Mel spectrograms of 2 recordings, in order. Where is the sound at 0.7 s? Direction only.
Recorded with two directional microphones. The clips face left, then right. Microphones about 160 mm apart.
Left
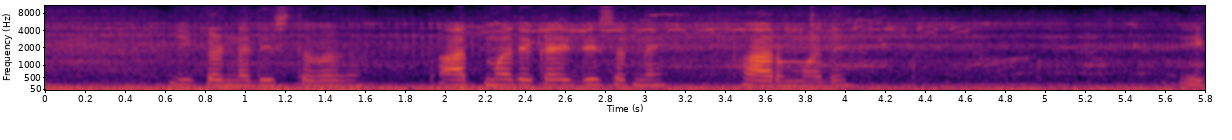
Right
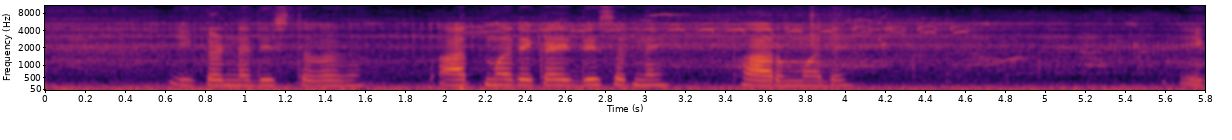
Centre (ahead or behind).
